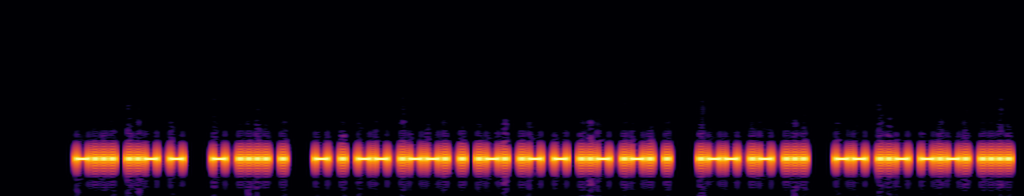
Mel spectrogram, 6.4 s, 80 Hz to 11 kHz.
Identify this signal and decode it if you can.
Morse code, heard as a keyed tone, about 46 wpm, 700 Hz. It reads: BUT THE TEMPERATURE WAS MUCH
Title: Sentences from Top 1000 Words - Review Part 4 - 45wpm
